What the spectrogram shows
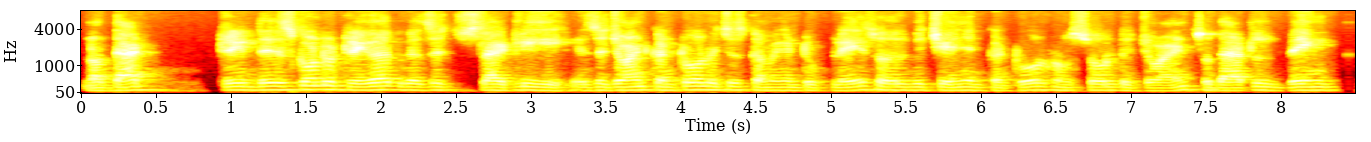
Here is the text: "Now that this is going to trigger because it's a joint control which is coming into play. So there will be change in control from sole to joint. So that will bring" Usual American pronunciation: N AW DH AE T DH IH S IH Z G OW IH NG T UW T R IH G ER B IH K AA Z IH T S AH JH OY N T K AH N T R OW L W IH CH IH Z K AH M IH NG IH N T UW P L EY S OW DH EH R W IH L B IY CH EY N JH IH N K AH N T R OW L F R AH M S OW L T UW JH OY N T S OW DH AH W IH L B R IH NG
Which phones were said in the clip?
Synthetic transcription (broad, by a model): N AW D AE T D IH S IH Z G OW IH NG T UW T R IH G ER B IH K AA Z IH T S AH JH OY N T K AH N T R OW L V IH CH IH Z K AH M IH NG IH N T UW P L EY S OW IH L B IY CH EY N JH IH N K AH N T R OW L F R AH M S OW L T UW JH OY N T S OW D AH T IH L B R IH NG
